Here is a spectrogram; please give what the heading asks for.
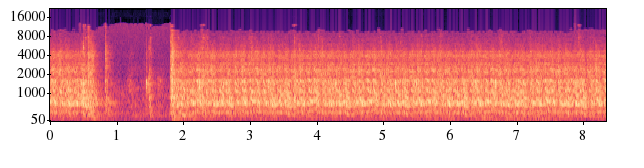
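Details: Holden HQ Ute engine first start after sitting 7 years, fed from a jerry can via fuel pump hose: brief cranking, then catches and settles into steady, even idle with no knocks or misses; starts and runs fine.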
